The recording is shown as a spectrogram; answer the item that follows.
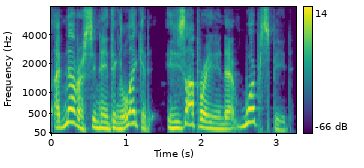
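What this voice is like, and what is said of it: Scotty impression, Scottish accent. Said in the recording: “That accent was pretty good”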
